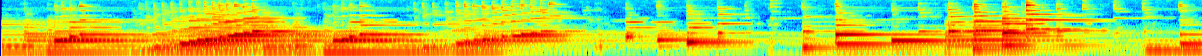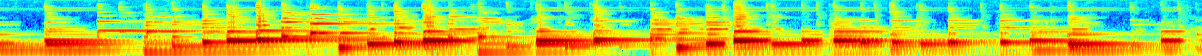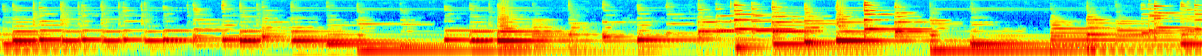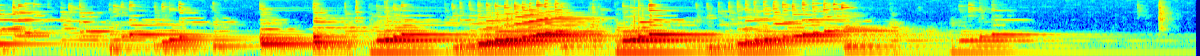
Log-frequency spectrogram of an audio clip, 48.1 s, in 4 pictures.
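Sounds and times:
harp: 0.0 - 48.0.

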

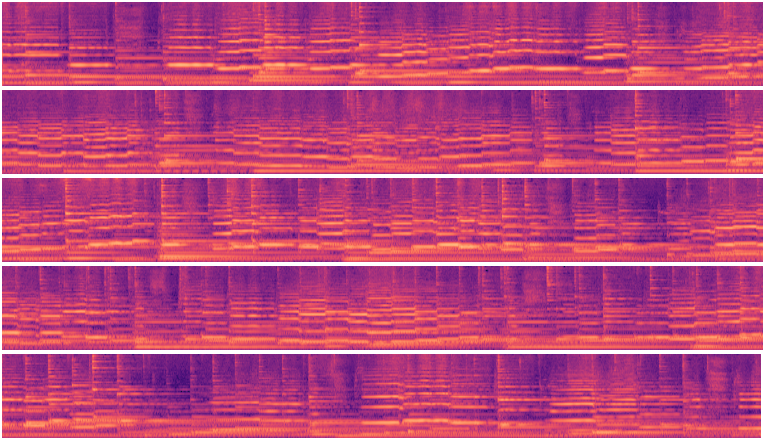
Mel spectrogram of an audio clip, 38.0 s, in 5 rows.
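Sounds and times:
flute playing: 0.0 - 38.0.

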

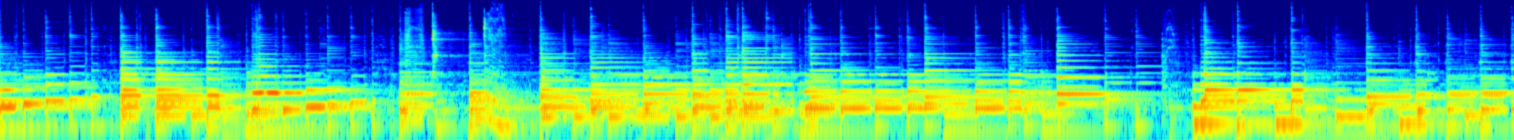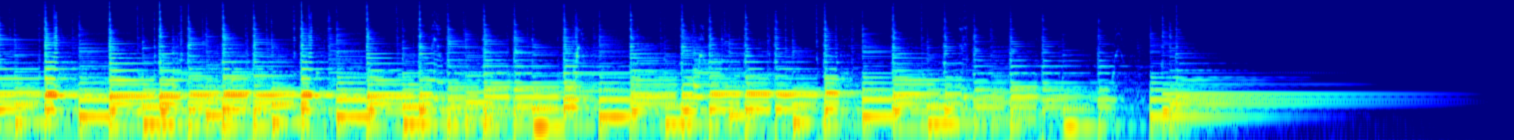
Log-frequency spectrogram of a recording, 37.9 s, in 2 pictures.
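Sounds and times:
guitar piece: 0.0 - 36.4.

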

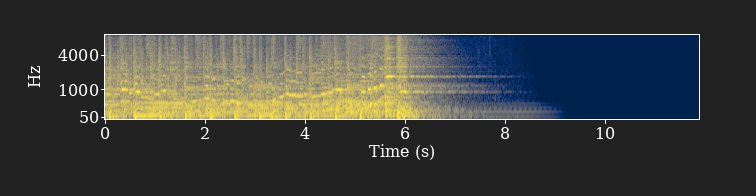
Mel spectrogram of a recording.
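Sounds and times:
classical guitar: 0.0 - 7.6.

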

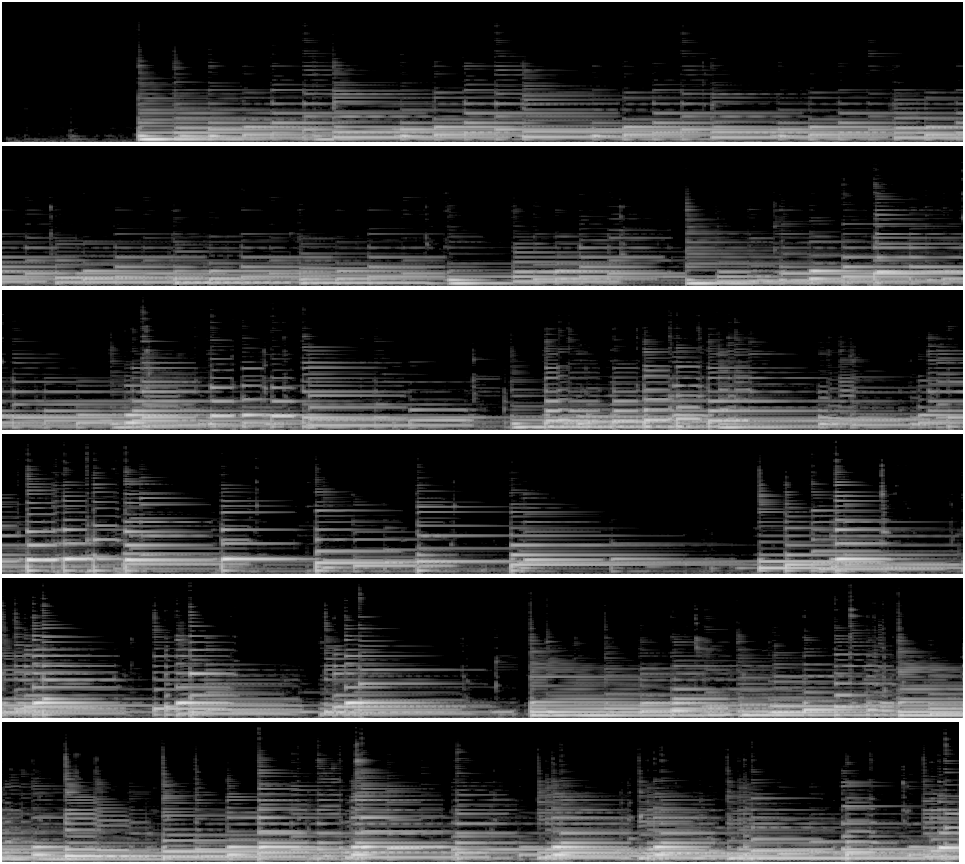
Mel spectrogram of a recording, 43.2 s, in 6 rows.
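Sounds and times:
flamenco Spanish guitar duo: 1.0 - 43.2.

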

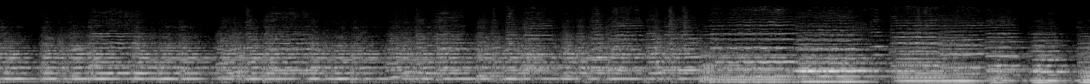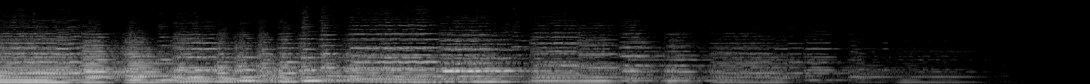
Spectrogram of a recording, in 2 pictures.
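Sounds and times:
string quartet playing classical wedding music: 0.0 - 20.7.

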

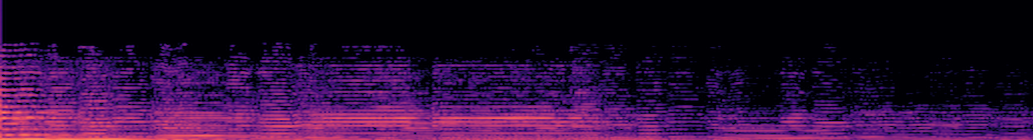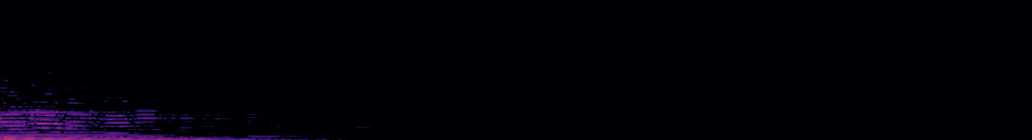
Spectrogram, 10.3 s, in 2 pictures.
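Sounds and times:
string trio playing a baroque canon: 0.0 - 6.7.

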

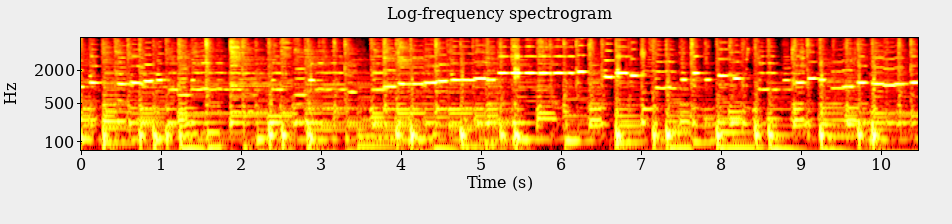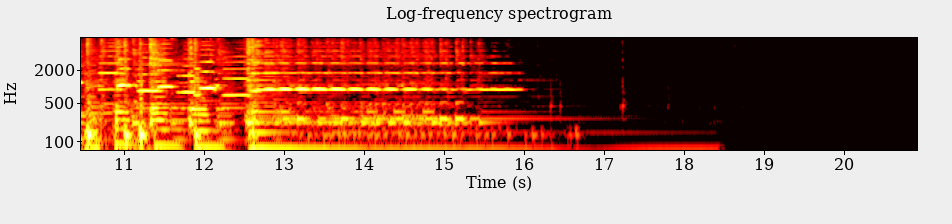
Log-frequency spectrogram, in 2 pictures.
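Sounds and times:
flute in a Latin ensemble: 0.0 - 16.7
Latin ensemble playing: 0.0 - 16.8.

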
